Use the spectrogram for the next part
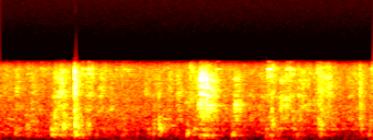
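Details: Sadie and Charlie, a Jack Russell terrier, two household dogs at play, give irregular grunting growls and brief whimpers roughly once a second, one louder yelping burst near the middle, over dull background hiss.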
